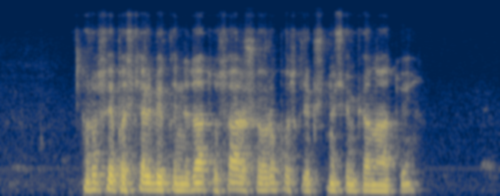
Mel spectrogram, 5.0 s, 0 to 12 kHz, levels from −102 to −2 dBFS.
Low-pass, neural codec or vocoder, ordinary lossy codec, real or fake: 7.2 kHz; none; Opus, 24 kbps; real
